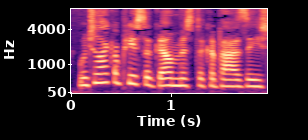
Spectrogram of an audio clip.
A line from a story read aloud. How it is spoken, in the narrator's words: asked brightly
